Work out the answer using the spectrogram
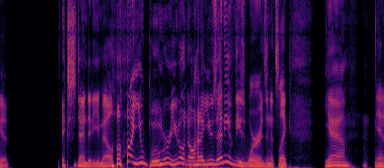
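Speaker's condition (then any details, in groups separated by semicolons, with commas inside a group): No condition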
